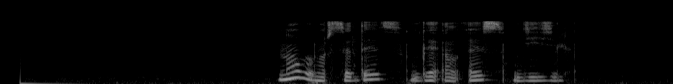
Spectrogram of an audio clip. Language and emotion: Russian, neutral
